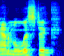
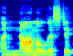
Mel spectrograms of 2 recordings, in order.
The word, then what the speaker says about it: Anomalistic: We also have the Animalistic, or Anomalistic would be the better pronunciation of that, lunar rhythms, which are going to be the Apogee and Perigee cycles.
